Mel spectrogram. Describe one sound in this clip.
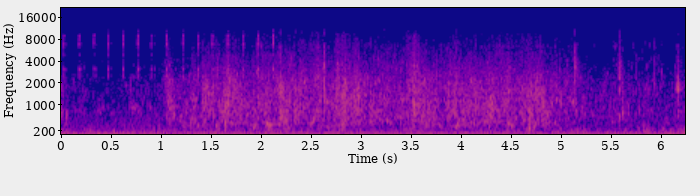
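A fish splashes and thrashes in the water.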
